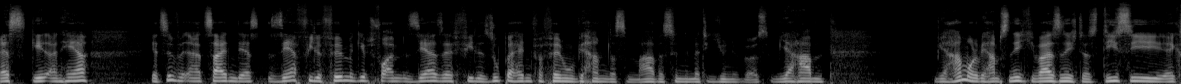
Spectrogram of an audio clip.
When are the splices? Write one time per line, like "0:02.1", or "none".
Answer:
none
